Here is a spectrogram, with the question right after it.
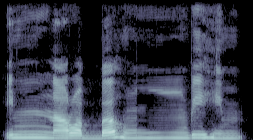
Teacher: آیا ہے تو یہاں پر اخفاء شفوی کا قاعدہ ہوگا، تو میم ساکن کی آواز کو چھپا کر غنہ اور اخفاء کے ساتھ پڑھا جائے گا · غنہ میں 1 الف کے برابر یہاں پر ناک میں آواز کو ہولڈ کر کے رکھا جائے گا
